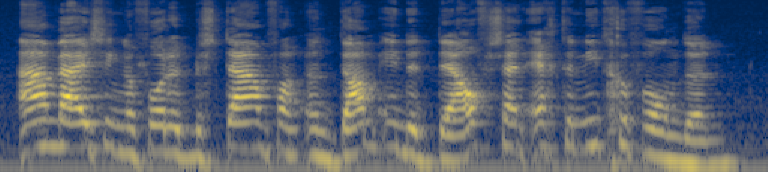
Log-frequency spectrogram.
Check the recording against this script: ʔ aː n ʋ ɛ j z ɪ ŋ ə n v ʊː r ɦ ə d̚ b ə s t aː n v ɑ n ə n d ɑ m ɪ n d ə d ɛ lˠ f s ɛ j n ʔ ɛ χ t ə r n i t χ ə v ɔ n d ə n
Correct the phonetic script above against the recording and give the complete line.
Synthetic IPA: ʔ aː n ʋ ɛ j z ɪ ŋ ə n v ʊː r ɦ ə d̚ b ə s t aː n v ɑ n ə n d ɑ m ɪ n d ə d ɛ lˠ f s ɛ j n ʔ ɛ χ t ə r n i t χ ə v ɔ n d ə n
